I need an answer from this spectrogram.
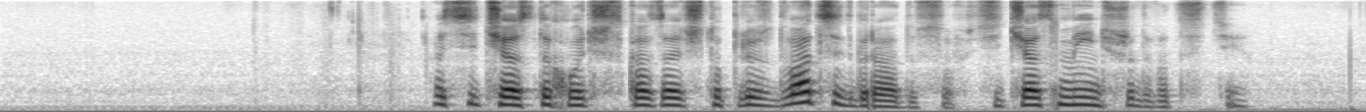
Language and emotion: Russian, angry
